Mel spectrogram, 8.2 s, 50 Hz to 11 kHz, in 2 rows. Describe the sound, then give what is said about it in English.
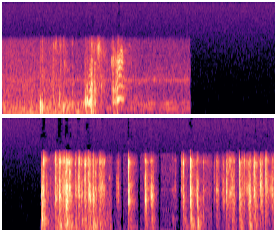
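Rapid clicking of keys on a computer keyboard by a quiz participant during a 20-second answer time, fairly quiet, in two bursts separated by a few seconds of silence, the second flurry busier and more irregular. “I can hear you typing on there, eh?”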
